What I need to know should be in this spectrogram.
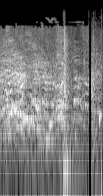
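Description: Young girls chatter and laugh close by.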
